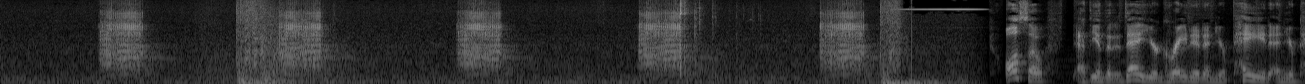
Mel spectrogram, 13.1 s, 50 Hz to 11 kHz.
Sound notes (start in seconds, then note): 2.1 explosion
